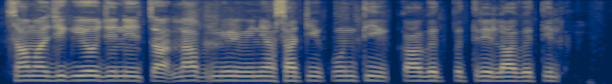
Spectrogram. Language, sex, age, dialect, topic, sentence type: Marathi, male, 18-24, Northern Konkan, banking, question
